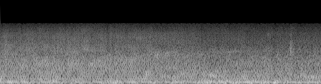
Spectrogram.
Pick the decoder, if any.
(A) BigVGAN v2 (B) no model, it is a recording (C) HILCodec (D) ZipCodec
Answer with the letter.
D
